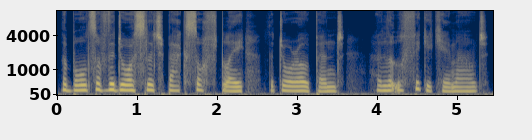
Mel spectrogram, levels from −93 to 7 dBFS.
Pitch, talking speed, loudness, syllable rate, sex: 185 Hz, 175 wpm, -20 LUFS, 4.8 syllables/s, female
